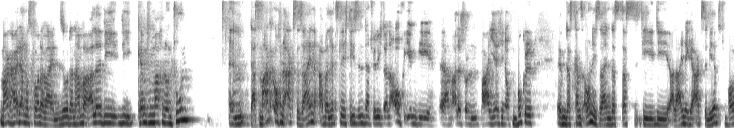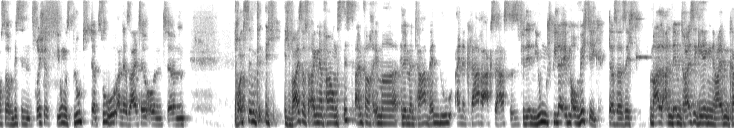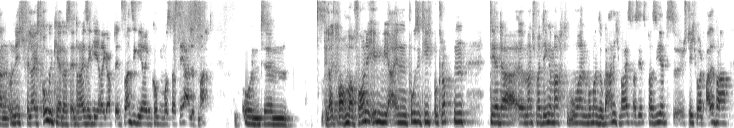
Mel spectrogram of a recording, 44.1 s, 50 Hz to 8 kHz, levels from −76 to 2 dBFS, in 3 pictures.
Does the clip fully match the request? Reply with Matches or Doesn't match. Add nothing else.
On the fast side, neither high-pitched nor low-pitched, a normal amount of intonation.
Matches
